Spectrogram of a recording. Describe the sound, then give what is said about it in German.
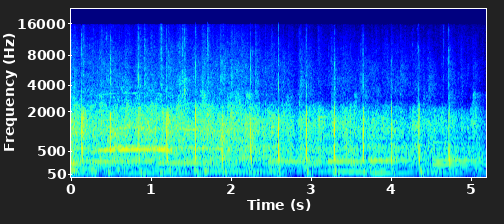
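An audience applauds in a dense, steady wash of clapping, with sharper claps landing in an even rhythm about three times a second, and a low sustained tone humming underneath. “Lass ihm doch Applaus geben.”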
